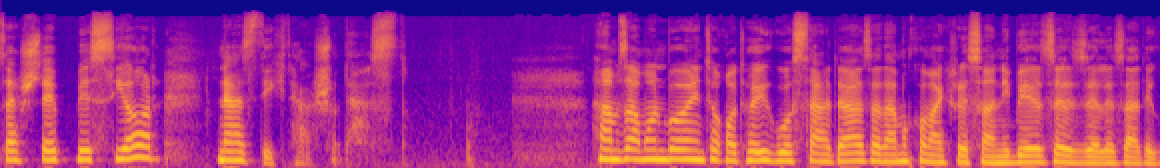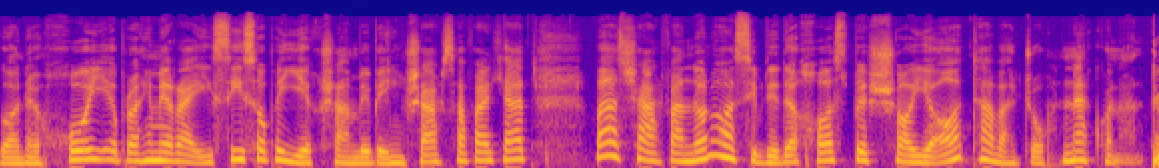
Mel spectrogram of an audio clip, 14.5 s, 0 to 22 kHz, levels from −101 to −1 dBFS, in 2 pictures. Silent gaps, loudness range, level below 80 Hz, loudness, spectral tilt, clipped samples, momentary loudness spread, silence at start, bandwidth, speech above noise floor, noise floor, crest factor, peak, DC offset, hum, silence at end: none; 4 LU; -52 dBFS; -19 LUFS; -5 dB/octave; under 0.1%; 9 LU; 0 s; 16 kHz; 28 dB; -46 dBFS; 16 dB; -4 dBFS; 0.2%; none; 0 s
